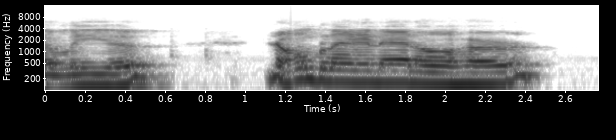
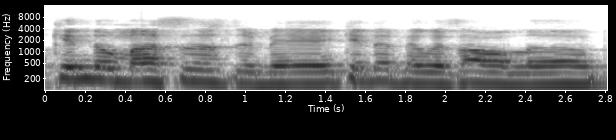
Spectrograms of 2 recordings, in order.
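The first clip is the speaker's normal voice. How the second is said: normal talking voice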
